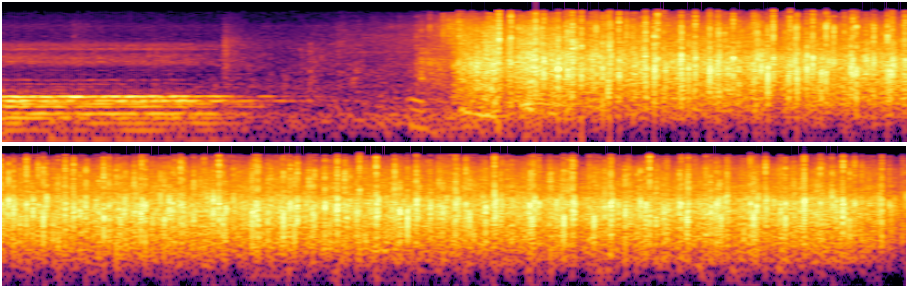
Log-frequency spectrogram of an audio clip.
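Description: Sustained music with held chords fades away over the first couple of seconds. About three seconds in, an audience breaks into steady applause that lasts about ten seconds and is cut off abruptly at the end.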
